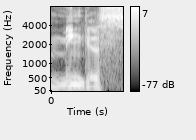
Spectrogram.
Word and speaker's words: Menzies: stuff well he he says that Menzies is pronounced to Mingus yes apparently it's a um there's a an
